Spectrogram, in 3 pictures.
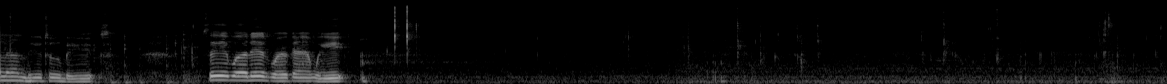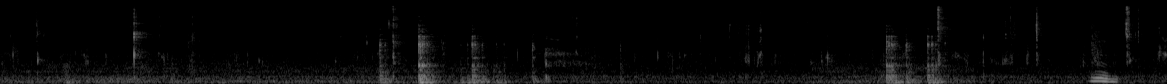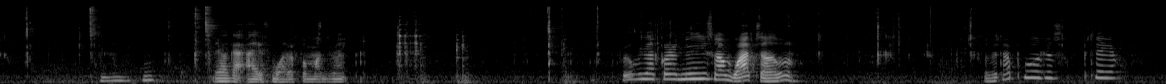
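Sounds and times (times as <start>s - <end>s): chewing and mouth sounds: 3.7s - 15.8s, 17.2s - 20.3s, 21.0s - 25.5s, 28.3s - 30.4s, 31.1s - 34.3s
shell clicking as peeled: 3.9s - 4.2s.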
